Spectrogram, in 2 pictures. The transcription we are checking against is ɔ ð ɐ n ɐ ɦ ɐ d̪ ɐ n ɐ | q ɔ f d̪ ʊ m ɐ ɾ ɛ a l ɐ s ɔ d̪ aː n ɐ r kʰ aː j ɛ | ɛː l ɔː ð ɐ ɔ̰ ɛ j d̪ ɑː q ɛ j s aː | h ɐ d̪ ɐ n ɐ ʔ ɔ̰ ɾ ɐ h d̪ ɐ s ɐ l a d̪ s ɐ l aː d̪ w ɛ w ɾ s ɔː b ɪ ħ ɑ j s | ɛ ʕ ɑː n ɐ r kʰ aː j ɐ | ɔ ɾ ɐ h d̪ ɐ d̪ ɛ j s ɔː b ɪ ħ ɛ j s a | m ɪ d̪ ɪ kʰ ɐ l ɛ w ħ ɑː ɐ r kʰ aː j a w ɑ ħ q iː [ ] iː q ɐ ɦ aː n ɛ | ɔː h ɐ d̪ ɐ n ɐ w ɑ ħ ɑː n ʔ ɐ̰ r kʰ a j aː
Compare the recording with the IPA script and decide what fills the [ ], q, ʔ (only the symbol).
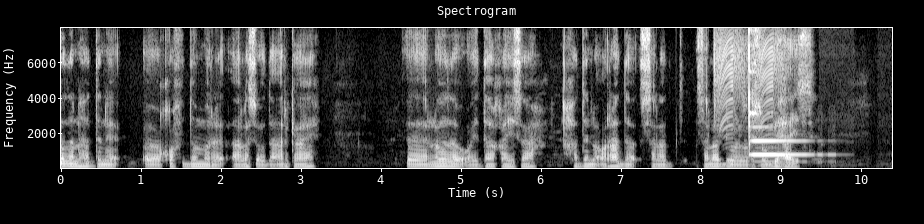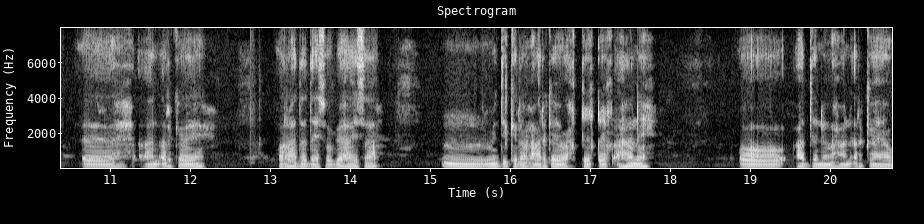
q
